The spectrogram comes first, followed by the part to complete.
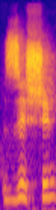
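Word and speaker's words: -zig: அதை எப்படி ப்ரொனவுன்ஸ் பண்ணணும்னா ஜிஷ்ன்னு ப்ரொனவுன்ஸ் பண்ணணும், நாட் அஸ் அ ஜிக், ஜிஷ்ன்னு pronounce பண்ணணும். ஸோ 20 and 30 நீங்கள் மெமரைஸ் பண்ணிடுறீங்க.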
